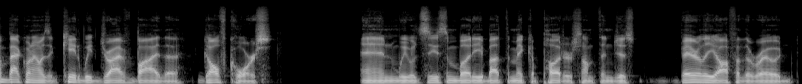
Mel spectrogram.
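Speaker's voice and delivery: ordinary talk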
